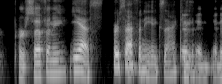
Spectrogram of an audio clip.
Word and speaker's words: Persephone: that yeah, I will say that there's a glimmer of hope towards the end on the Persephone Persephone. You said it right the Persephone first time.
